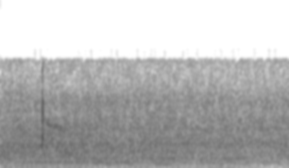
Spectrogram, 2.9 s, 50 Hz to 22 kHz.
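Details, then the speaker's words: 2005 Jaguar S-Type V6 fuel pump on direct battery power and ground, drawing 8 amps (only 1.6 A on key crank): steady low electrical hum with no spinning whir; the pump is mechanically seized. "8 amps and you can hear it kind of try to turn but it's definitely mechanically stuck"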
